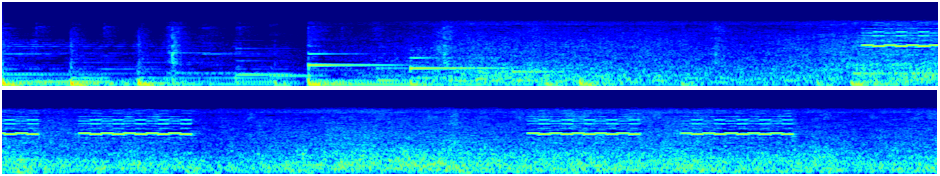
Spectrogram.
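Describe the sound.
A telephone rings in two spaced pairs of high, trilling bursts over a loud, steady rush of wind-and-rain-like noise during a storm scene. A brief run of stepping tones opens the passage. No one speaks.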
